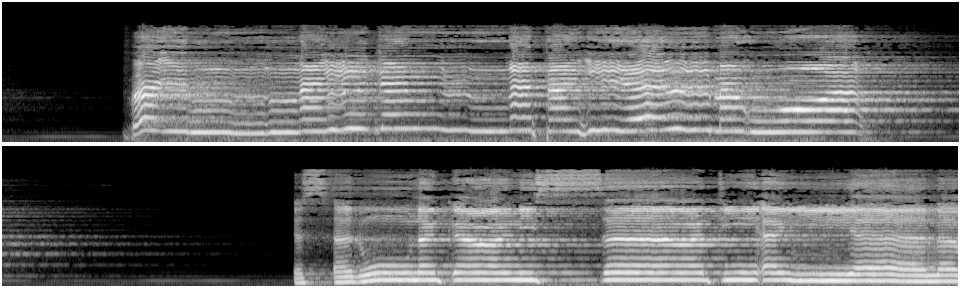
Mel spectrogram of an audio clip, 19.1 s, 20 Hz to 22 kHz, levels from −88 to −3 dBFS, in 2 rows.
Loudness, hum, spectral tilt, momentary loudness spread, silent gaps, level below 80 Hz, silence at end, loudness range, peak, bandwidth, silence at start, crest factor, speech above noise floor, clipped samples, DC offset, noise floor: -10 LUFS; 60 Hz at -55 dBFS; -3 dB/octave; 12 LU; none; -50 dBFS; 0 s; 9 LU; 0 dBFS; 11.5 kHz; 1.3 s; 12 dB; 54 dB; under 0.1%; under 0.1%; -65 dBFS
